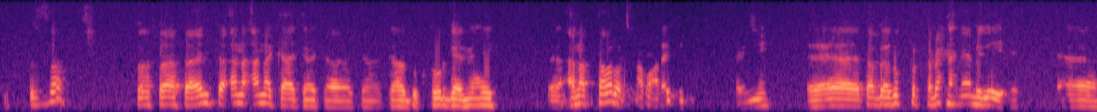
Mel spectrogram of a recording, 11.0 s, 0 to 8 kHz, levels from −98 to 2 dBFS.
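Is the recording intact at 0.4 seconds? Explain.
Yes, at 0.4 seconds the speech is intact, with nothing beyond the ordinary sound of a WebRTC call path whose band stops at about 8 kHz.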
